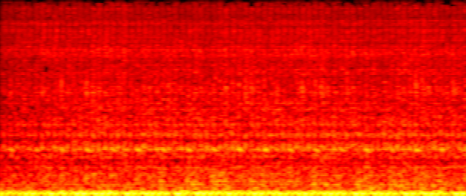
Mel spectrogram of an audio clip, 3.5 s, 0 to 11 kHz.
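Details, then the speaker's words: Rebuilt Mitsubishi L300 diesel (2000) warming up: even, steady idle with soft low chatter, no dry clatter, smoother than before though cranking a bit long; normal diesel idle. "sudah jauh beda suaranya ketimbang awalnya ya Kalau awalnya itu kering suaranya"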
